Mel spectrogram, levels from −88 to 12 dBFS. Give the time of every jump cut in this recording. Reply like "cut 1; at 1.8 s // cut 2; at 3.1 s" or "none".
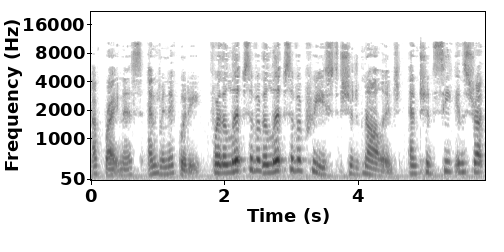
cut 1; at 1.0 s // cut 2; at 1.7 s // cut 3; at 2.6 s // cut 4; at 4.1 s // cut 5; at 4.9 s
